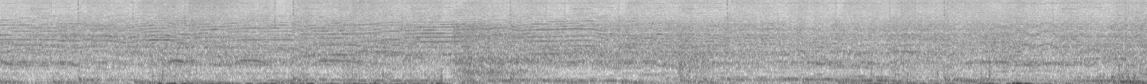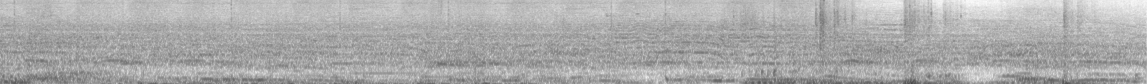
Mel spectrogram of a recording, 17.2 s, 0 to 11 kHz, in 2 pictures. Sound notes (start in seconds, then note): 0.0 flesh squelching; 0.2 muffled rock music; 0.2 people screaming; 9.1 growling; 11.2 muffled rock music; 11.2 people screaming; 14.1 door thudding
